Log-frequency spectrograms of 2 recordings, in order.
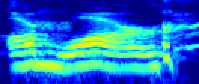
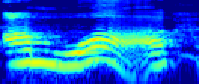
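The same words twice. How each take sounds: First: It has an American accent with a hard R. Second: It has a non-American accent with a soft R. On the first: "with my trashy American accent, ... with like the kind of a harder R" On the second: "the audiobook narrator said it armoire"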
